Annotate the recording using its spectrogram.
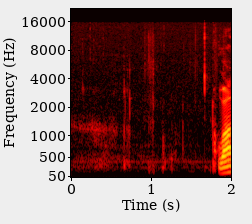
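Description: A man sipping and swallowing water from a glass: faint gulps and small mouth clicks, then he starts speaking near the end.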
